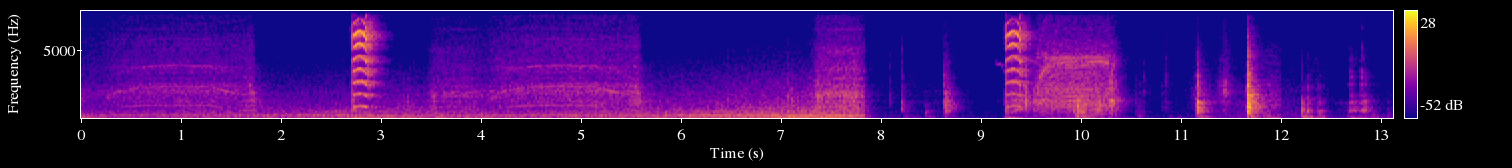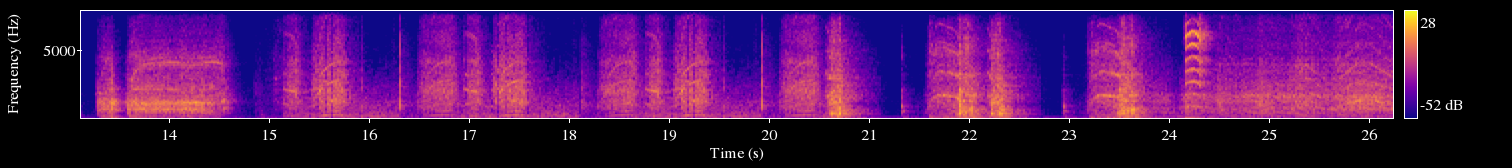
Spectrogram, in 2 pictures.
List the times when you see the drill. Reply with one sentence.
The drill can be heard from 0.0 to 26.2 s.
